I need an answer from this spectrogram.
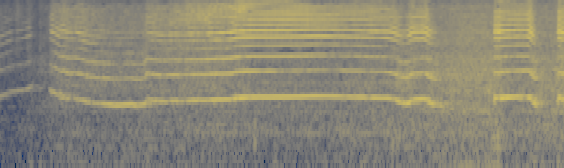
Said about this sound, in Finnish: Onko tämä sun imuri, joka vuotaa? Tämä on mun imuri. Tämä on mun imuri.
